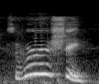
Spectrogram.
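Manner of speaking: high cooing question. Real, not acted. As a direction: ask the dogs in a sing-song high voice. Talking to the dogs.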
